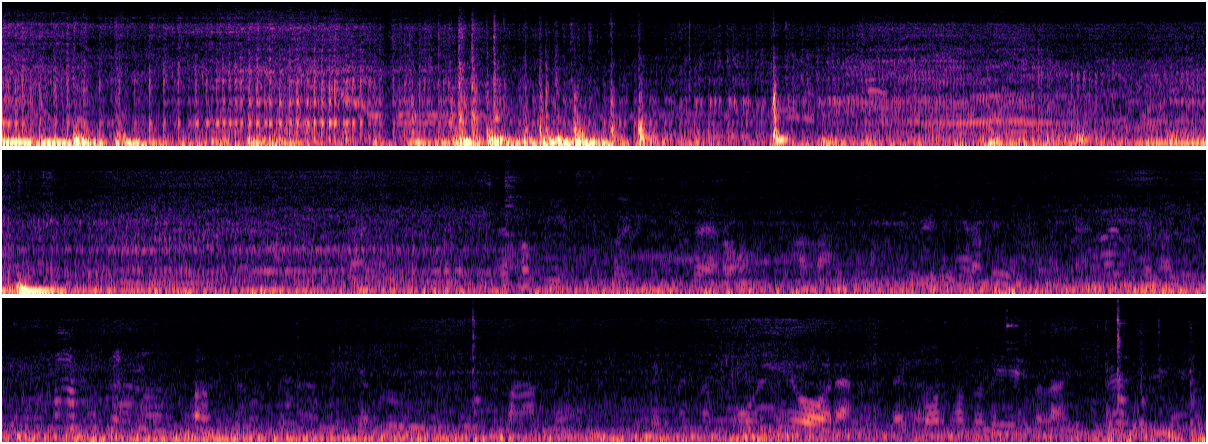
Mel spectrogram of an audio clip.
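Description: Other kart engines idle and rev nearby.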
